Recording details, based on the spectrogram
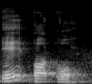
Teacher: जिन स्वरों के उच्चारण में मुख द्वार आधा बंद होता है या समृत से थोड़ा अधिक खुलता है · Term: अर्ध समृत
